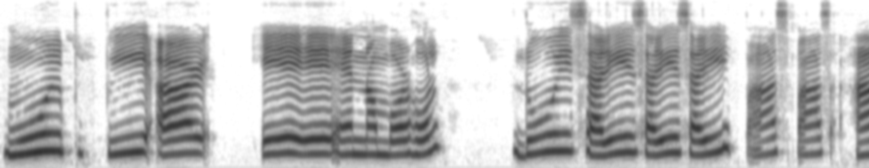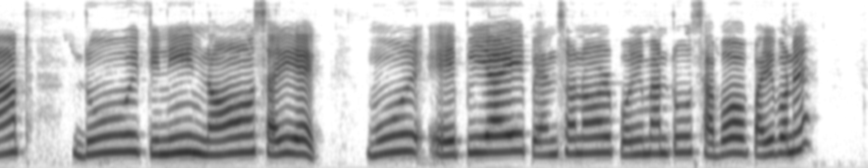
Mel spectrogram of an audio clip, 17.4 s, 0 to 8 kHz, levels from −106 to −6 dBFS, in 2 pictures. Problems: constant background noise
